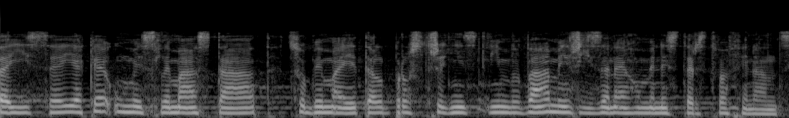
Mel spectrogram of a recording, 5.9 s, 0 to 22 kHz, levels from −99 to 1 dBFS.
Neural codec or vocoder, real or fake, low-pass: codec, 16 kHz, 16 kbps, FreqCodec, larger model; fake; 7.2 kHz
